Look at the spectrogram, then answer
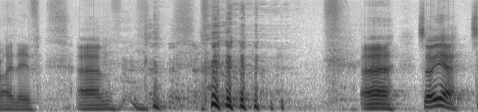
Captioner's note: laughter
